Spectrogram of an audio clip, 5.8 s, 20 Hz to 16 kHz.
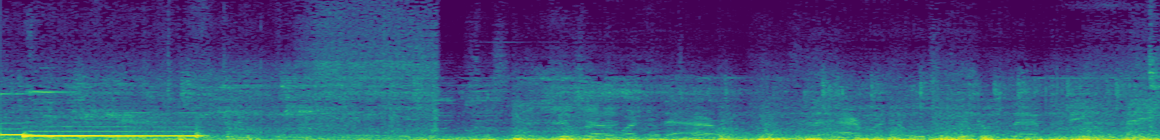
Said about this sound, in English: We're going to take the subway. Right, the 80 blocks uptown to a listener who works at Columbia University on 122nd Street. Grab the express train.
